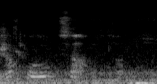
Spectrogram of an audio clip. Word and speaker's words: Jean-Paul Sartre: Jean-Paul Sartre. In French again, Sartre. Jean-Paul Sartre. Okay, Sartre. Sure, close enough.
